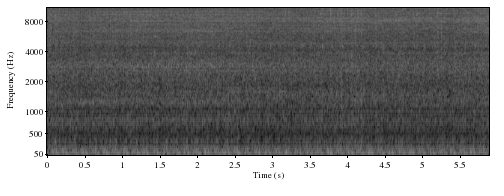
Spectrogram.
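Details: Long-sitting 1981 Ford Mustang 5.0 V8, truck mufflers, no cooling fan: deep, even burble at steady idle, no ticks, misses or exhaust leaks; quiet and smooth, normal idle.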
